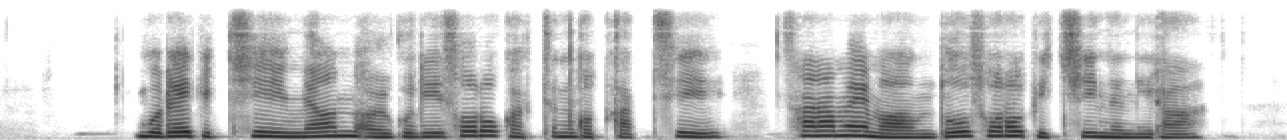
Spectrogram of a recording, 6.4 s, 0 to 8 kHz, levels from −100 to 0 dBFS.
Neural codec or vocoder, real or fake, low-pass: codec, 32 kHz, 1.9 kbps, SNAC; fake; 7.2 kHz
